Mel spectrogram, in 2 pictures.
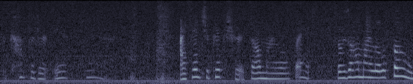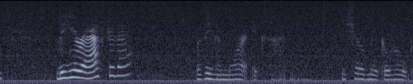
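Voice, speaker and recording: Female, mid-pitched, emphatic amateur preacher in a loose personal monologue; noisy, humming amateur sound. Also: normal speed, pauses often. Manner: earnest, emphatic, digressive. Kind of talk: rambling informal religious monologue. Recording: noisy amateur recording with clear hum.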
